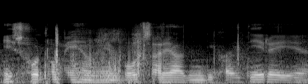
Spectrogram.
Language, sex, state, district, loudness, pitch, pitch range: Hindi, male, Haryana, Charkhi Dadri, -19 LUFS, 110 Hz, 105-115 Hz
